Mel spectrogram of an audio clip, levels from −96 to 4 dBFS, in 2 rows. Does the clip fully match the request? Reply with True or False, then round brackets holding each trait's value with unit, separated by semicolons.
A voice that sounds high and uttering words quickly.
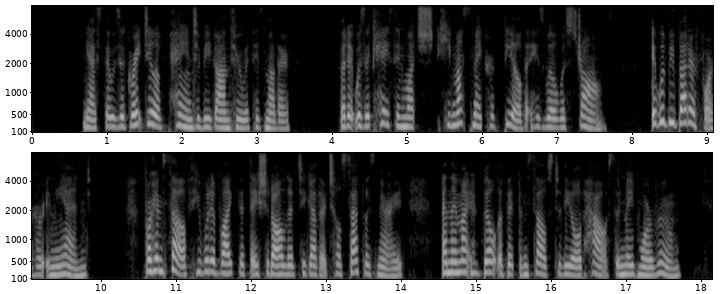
True (210 Hz; 240 wpm)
